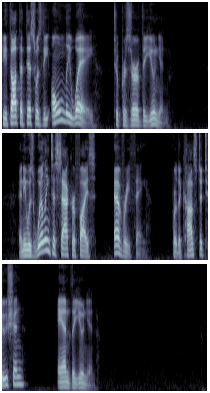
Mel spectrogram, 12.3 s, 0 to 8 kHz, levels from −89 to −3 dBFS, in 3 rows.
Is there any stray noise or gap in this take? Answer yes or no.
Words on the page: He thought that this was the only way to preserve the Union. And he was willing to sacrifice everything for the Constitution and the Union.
no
